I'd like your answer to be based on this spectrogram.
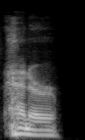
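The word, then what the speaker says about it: Rener: By the way, Henner Gracie, it's R-E-N-E-R. Please look them up. I know I said it with it. They pronounce their R's like H's. Hoyce, Henner, Horion. It's they're Brazilian, obviously. R-E-N-R.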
